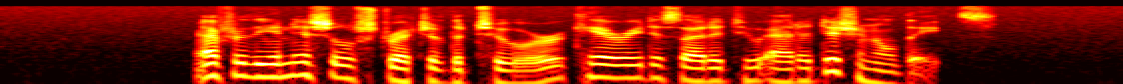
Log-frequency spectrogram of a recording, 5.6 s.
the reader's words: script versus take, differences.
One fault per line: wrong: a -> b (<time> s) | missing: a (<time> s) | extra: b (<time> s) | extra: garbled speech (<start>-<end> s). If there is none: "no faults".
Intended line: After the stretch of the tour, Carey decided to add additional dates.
extra: initial (1.4 s)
